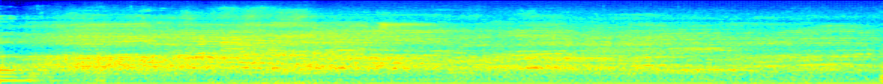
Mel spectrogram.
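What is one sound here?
A man recites with feeling into a microphone, heard through loudspeakers.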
